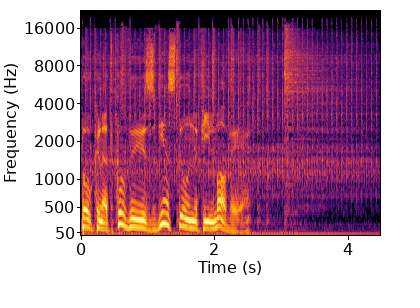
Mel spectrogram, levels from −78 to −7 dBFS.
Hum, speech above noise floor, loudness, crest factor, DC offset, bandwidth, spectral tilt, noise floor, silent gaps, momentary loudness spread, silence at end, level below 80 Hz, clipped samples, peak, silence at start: none; 22 dB; -12 LUFS; 12 dB; 1%; over 20 kHz; -4.5 dB/octave; -33 dBFS; none; 18 LU; 0.25 s; -36 dBFS; under 0.1%; -2 dBFS; 0 s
